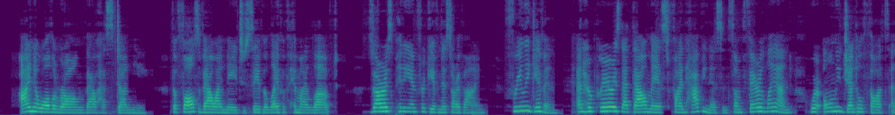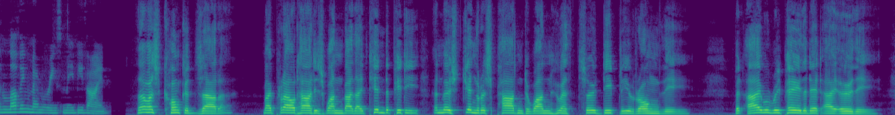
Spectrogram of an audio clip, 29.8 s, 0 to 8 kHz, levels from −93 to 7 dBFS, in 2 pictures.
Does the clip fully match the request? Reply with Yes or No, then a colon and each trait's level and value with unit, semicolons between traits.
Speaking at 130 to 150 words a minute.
No: average, 175 wpm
